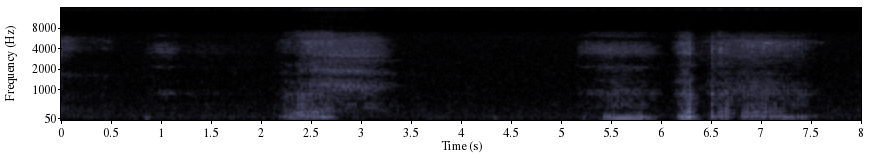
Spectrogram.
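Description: Two loud, rough, rattling snoring breaths about three seconds apart, the second broken into fluttering bursts.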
